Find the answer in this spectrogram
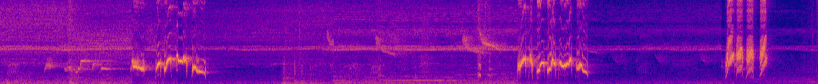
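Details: Red-whiskered bulbul giving competitive song used as lure calls: three short, sharp chattering bursts spaced a few seconds apart, the last higher and thinner, with soft faint chirps and a constant high whine between.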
